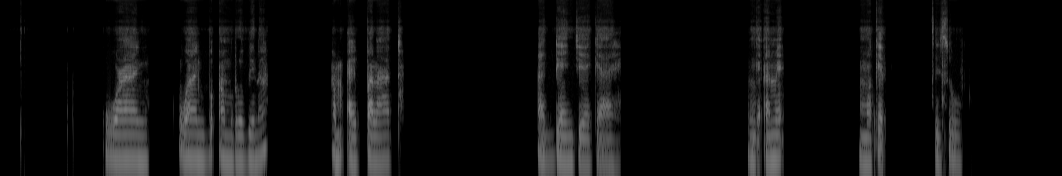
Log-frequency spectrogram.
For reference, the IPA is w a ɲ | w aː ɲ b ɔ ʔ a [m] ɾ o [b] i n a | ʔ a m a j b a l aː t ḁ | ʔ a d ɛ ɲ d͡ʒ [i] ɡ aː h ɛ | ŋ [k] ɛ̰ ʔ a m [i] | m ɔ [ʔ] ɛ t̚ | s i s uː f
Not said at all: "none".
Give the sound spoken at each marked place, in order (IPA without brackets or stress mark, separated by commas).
m, b, ɛ, ɡ, ɛ, k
